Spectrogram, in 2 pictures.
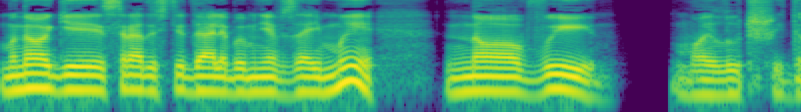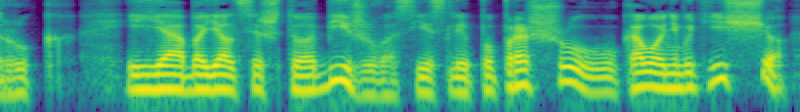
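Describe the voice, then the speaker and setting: Man playing a smooth scheming nobleman. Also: lowish voice, unhurried, no room sound, clean studio sound, close to an everyday voice. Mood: ingratiating. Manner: polished, courteous, ingratiating.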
